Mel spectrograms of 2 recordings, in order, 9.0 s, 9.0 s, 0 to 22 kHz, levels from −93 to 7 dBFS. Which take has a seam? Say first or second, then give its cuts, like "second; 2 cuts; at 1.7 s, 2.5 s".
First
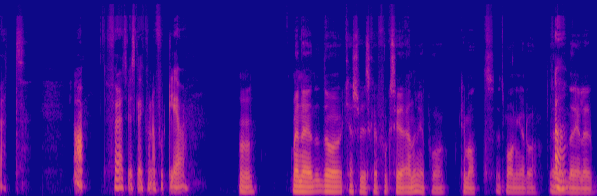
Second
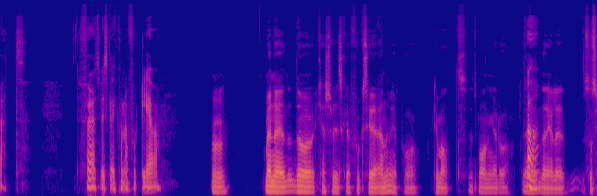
second; 1 cut; at 1.0 s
